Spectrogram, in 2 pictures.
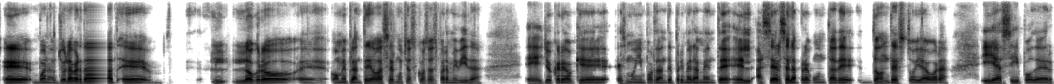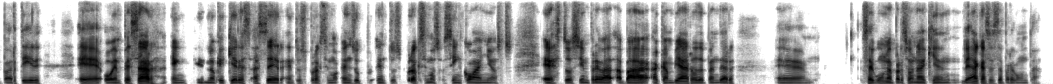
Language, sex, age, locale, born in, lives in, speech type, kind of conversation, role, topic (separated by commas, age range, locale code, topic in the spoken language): Spanish, male, 30-34, es-VE, Venezuela, Spain, conversation, unstructured, none, ¿Cuáles son tus sueños para el futuro?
